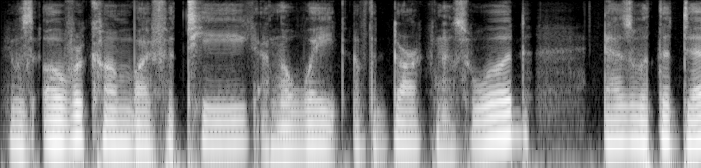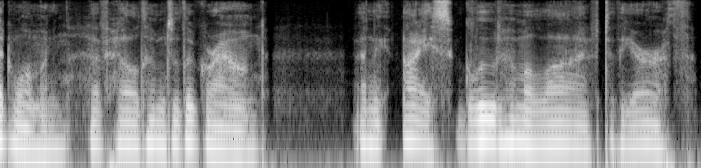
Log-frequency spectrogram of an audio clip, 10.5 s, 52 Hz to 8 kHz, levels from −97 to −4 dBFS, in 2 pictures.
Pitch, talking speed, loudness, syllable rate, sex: 95 Hz, 185 wpm, -18 LUFS, 4.7 syllables/s, male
